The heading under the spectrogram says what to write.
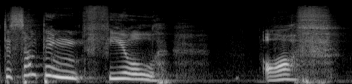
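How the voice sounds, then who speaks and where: A woman's voice: sits high, sing-song, extremely slow, warm tone, exaggerated voice. An actress playing an anxious, uneasy young woman in a horror audio drama, speaking in a hesitant, wistful way. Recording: music behind the voice.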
